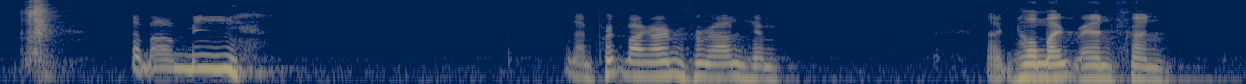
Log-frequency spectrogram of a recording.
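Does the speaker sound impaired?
Yes: speech impediment; could not speak or chew in childhood.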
